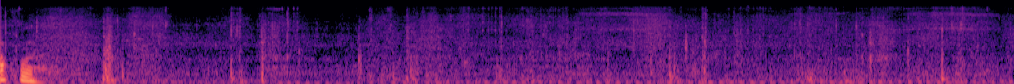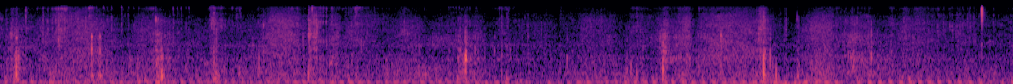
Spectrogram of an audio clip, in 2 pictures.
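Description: Footsteps of several people in sandals walking up a dry dirt trail: faint, irregular steps.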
